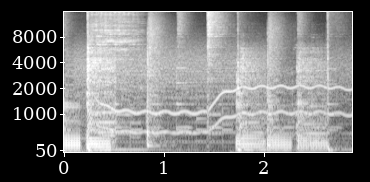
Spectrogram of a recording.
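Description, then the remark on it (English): A short burst of distorted, effects-heavy theme music, with punchy accented hits and a sliding lead melody over a heavy low end. Loud and upfront, with no voices. “When you hear that music, you know it's time for the Action Comedy Nerd Show.”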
